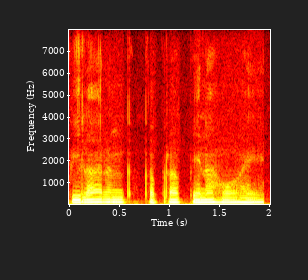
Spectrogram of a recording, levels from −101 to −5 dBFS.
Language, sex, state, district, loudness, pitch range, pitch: Hindi, male, Arunachal Pradesh, Longding, -12 LUFS, 105-110 Hz, 105 Hz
